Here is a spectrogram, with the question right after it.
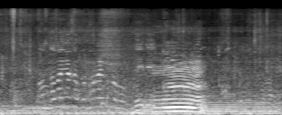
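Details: Cattle unloading in Bangladesh; a long, steady low moo swells and fades, preceded by fainter moos, over a continuous rumble of engines and background noise.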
